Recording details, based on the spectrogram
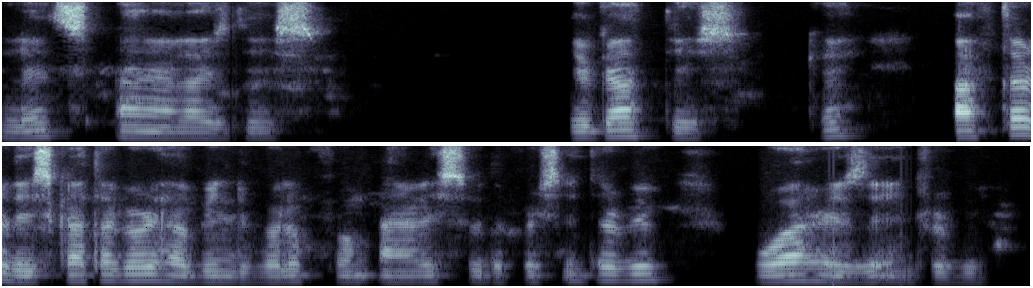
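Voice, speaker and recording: Delivered at a moderate pace with long, frequent pauses, the flat, monotone speech carries a non-native accent on a very clean recording with a silent background. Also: man, medium pitch for a man. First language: not English. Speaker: student streamer. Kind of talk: study-with-me livestream, reading aloud and explaining. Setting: live stream with screen share. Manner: casual, halting.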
